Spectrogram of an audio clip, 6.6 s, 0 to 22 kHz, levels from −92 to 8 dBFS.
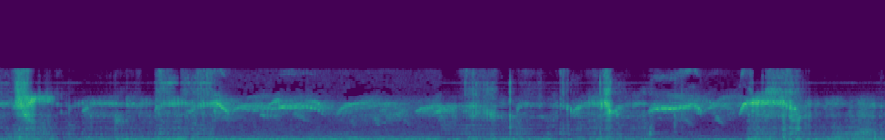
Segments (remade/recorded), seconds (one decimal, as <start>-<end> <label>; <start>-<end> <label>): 0.0-1.6 remade; 1.6-3.3 recorded; 3.3-4.9 remade; 4.9-5.6 recorded; 5.6-6.6 remade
